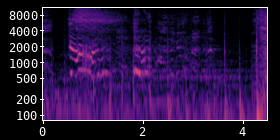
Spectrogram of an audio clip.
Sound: Caitlyn gasps

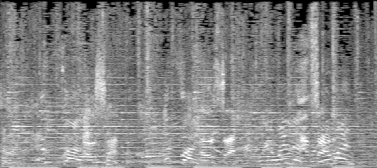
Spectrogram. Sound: excited instructions

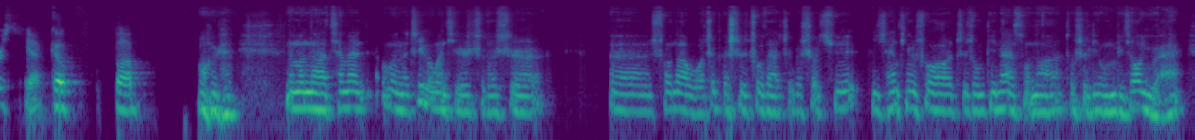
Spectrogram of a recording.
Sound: speaks in Mandarin

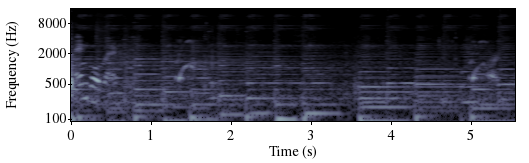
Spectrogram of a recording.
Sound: toy truck siren sounding

